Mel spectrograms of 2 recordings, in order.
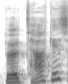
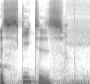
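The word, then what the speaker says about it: Beşiktaş: to pronounce this name, Bertakis or something like that? Beskitas. Beskitas, yes, that's correct.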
